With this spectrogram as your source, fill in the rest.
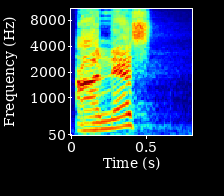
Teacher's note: Although the word honest begins with the letter H, it's pronounced as if it starts with a vowel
